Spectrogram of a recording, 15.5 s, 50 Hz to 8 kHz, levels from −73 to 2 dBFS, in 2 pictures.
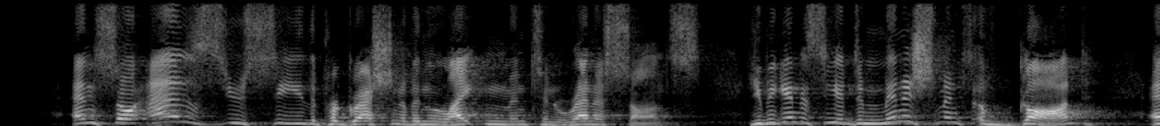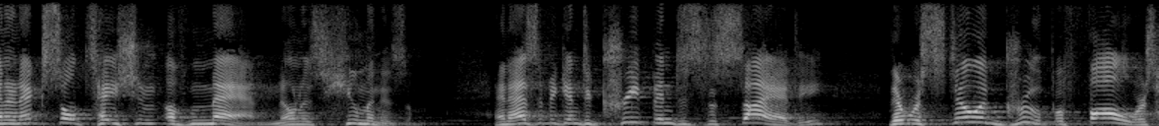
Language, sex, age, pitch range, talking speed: English, male, 40-59, 185-245 Hz, 165 wpm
